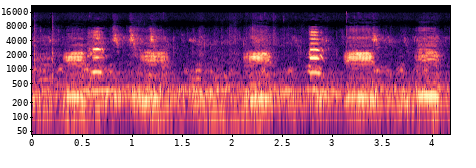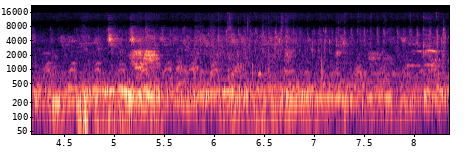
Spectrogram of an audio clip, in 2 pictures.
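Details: Hybrid ducks from a Cayuga and Muscovy cross, kept in a backyard, calling in a fast series of hoarse, nasal quacks, several per second, then fading into a murmur of farmyard birds.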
